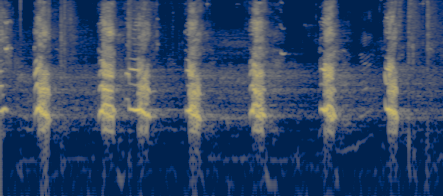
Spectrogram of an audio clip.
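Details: Protection training session with Dornan, a German Shepherd, giving sharp, forceful barks about every half second to second, some doubled, over a quiet background.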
